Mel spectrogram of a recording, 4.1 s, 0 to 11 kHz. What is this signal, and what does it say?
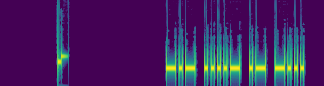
Morse code, heard as a keyed tone, about 30 wpm, 700 Hz. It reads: K4AB
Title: Easy Call Signs - 30wpm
